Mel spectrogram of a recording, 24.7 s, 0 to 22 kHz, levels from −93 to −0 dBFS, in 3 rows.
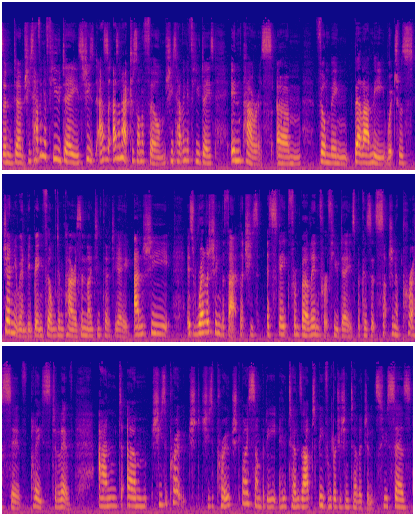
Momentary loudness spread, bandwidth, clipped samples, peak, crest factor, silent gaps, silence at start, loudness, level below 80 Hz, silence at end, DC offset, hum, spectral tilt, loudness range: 12 LU; 15 kHz; under 0.1%; -8 dBFS; 22 dB; none; 0 s; -29 LUFS; -54 dBFS; 0 s; under 0.1%; none; -5 dB/octave; 6 LU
